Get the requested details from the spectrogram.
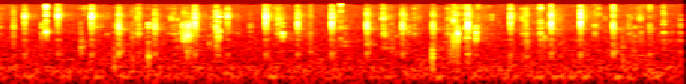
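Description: Long red nails tap and scratch the sides and black screw cap of a small, hollow clear plastic bottle with a gray label, held upright in the hands. A quiet, rapid stream of crisp, bright clicks and scratchy crinkling comes through, almost all high-pitched, with each tap dying away instantly and no low body.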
